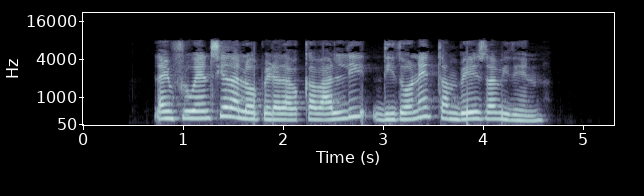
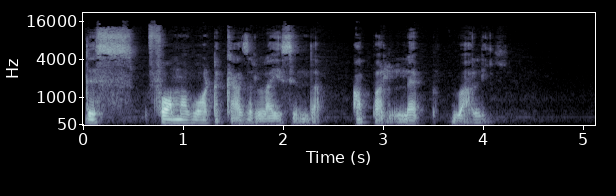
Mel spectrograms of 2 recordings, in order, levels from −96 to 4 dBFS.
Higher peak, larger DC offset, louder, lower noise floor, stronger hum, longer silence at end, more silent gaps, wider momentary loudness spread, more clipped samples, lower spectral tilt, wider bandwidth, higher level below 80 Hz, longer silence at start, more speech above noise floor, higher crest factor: about the same, -2 dBFS vs -2 dBFS; neither; first, -16 LUFS vs -25 LUFS; first, -83 dBFS vs -76 dBFS; neither; second, 0.7 s vs 1.1 s; neither; second, 7 LU vs 14 LU; neither; about the same, -3.5 dB/octave vs -3 dB/octave; second, 8.4 kHz vs 16 kHz; first, -54 dBFS vs -68 dBFS; first, 0.7 s vs 0.05 s; first, 68 dB vs 51 dB; second, 16 dB vs 24 dB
